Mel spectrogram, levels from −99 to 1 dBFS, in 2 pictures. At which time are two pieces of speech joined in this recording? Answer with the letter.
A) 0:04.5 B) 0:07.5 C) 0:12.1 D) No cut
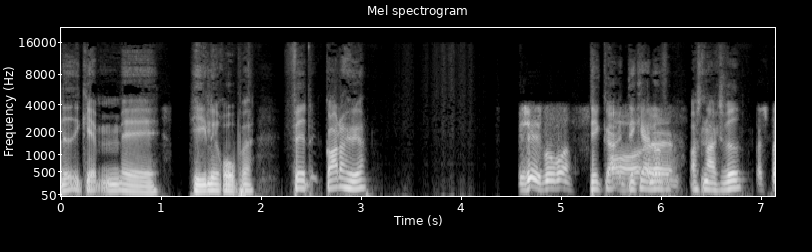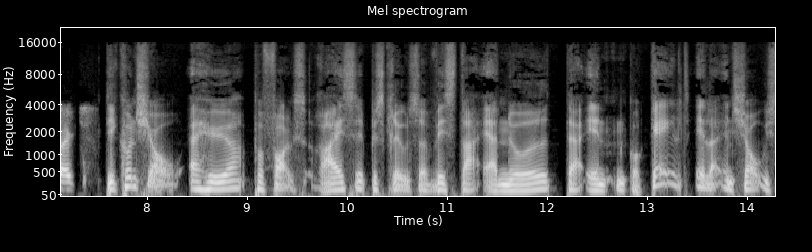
B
